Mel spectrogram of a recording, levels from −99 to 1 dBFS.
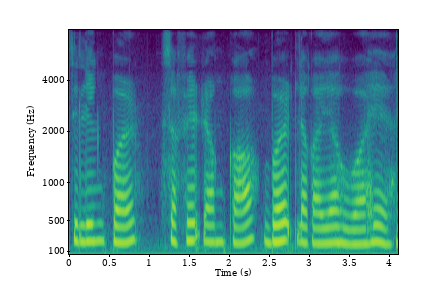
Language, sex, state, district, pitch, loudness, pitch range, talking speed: Hindi, female, Arunachal Pradesh, Papum Pare, 220 Hz, -17 LUFS, 205-230 Hz, 130 wpm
